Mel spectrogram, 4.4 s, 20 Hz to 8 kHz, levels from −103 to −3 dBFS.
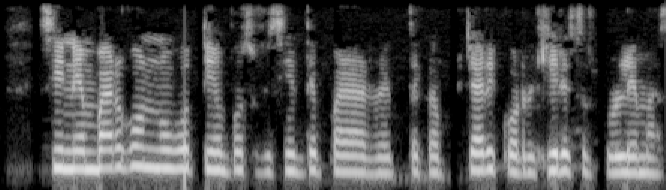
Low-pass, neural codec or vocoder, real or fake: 7.2 kHz; none; real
